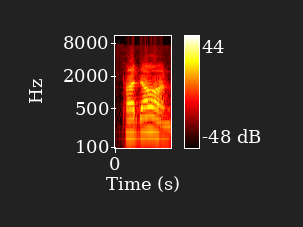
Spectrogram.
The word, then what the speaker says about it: Padan: That was called, but the pronunciation was Padan. Like we remember, Adam was called the Adon. The dawn, the morning star, the bright and morning star. Padan, from an unused root, meaning to extend.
